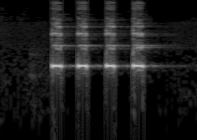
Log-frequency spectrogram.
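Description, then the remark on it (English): Four short, evenly spaced toots on a penny whistle, each a bright, steady high note, played loud with brief silences between them and no talking. “So you probably just heard what you would call four toots of this whistle, right?”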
